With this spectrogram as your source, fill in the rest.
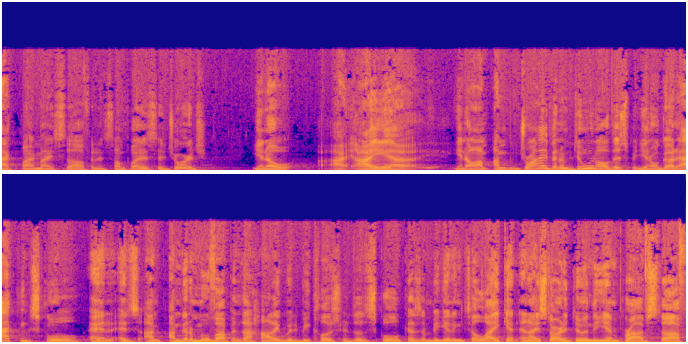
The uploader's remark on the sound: a special live interview (recorded at the 2017 Tribeca Film Festival)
